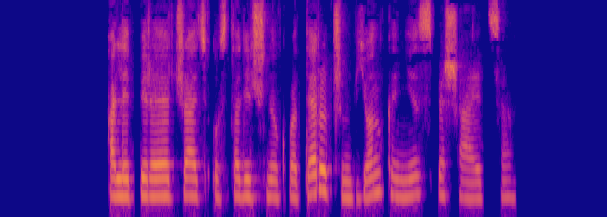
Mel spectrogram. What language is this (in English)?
Belarusian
